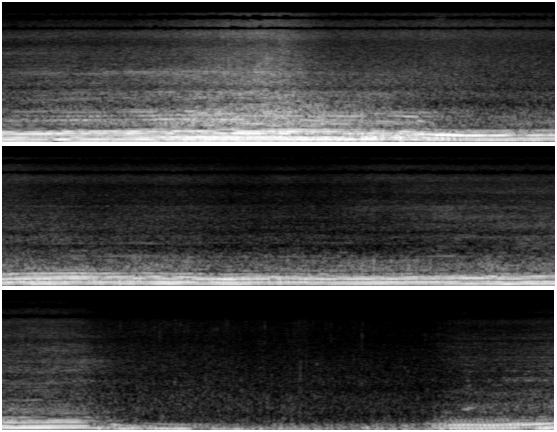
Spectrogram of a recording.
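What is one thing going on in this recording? An off-road vehicle's engine roars up close and then fades into the distance.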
